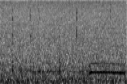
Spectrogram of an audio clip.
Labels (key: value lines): label: ambient
recorder: HydroMoth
